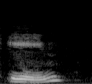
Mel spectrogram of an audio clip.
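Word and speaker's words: een (ἦν): The Greek word order of this clause reads, God, theos, a pre-verbal predicate nominative, was, and the Greek verb is pronounced een, the Word, hologos, is a subject, because it has the definite article.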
